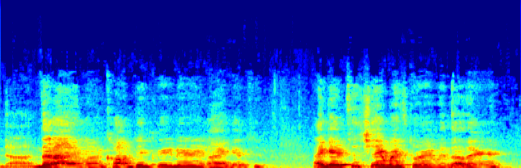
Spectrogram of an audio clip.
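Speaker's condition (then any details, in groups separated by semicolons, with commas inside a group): Cerebral palsy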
